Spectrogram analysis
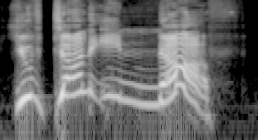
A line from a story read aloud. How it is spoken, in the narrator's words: Madara roars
